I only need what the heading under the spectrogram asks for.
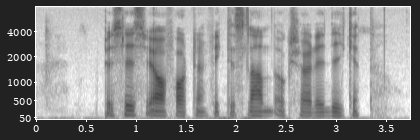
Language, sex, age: Swedish, male, 25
